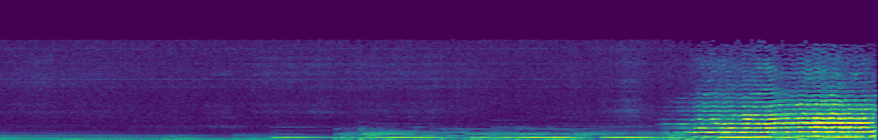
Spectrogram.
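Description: Violin and grand piano playing a slow, lamenting Spanish melody. The violin holds long low notes at first, then moves higher from about three seconds in over evenly repeated piano chords, growing brighter and louder near the end.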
